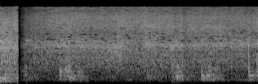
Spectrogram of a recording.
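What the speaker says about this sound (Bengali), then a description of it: "এর মধ্যে কপি পাতাটা দিয়ে দেবো অল্প একটুখানি নিয়ে ভেজে নেবো" Cauliflower leaves frying with garlic leaves in a pan, a continuous close hiss of sizzling oil after a brief sharp knock, with faint stirring touches and no talk.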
